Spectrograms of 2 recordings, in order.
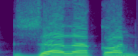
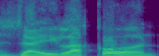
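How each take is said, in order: First: The first syllable is pronounced 'za'. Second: The first syllable is pronounced 'zai'. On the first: The speaker calls it right. "Za aja" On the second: The speaker calls it wrong. "Jangan dibaca zailakon"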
